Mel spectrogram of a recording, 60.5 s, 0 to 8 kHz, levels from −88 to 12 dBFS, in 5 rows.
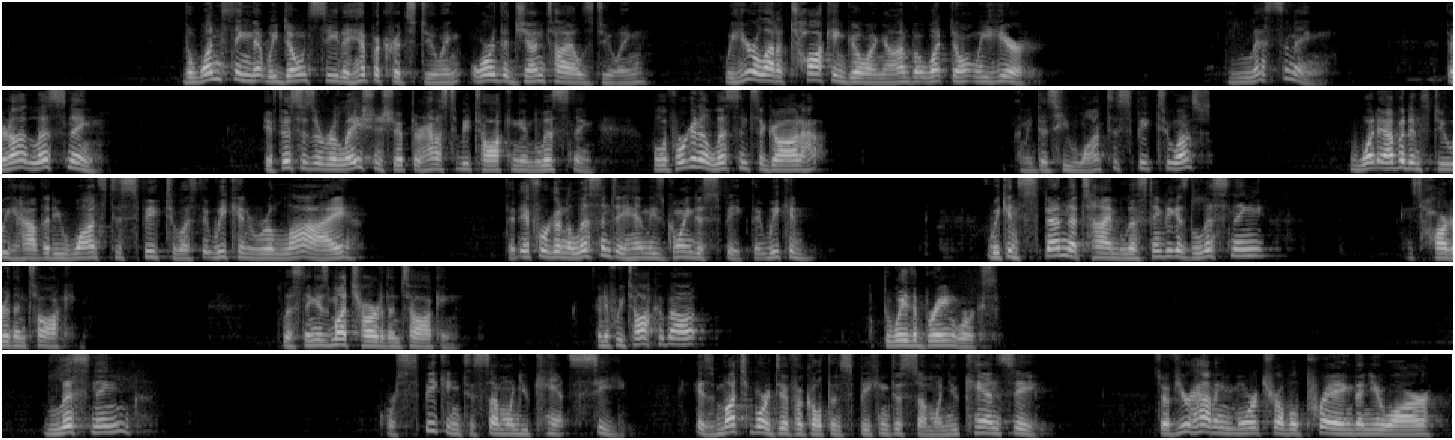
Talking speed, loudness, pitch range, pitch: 145 wpm, -27 LUFS, 165-220 Hz, 190 Hz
